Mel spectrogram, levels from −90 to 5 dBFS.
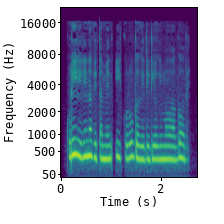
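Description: Throughout, a wrong sample rate plays the speech 1.5 times fast and 7 semitones high, fitting 32 kHz audio run at 48 kHz. Unlike pitch shifting, tempo and pitch rise together.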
